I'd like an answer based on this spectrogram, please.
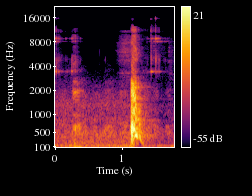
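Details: A Labrador Retriever puppy wanting to eat an Oreo biscuit lets out one short, sharp bark after a faint murmur, followed by quiet.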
